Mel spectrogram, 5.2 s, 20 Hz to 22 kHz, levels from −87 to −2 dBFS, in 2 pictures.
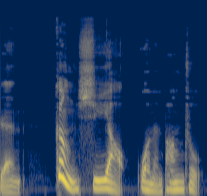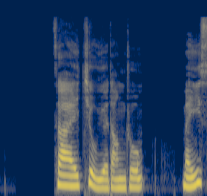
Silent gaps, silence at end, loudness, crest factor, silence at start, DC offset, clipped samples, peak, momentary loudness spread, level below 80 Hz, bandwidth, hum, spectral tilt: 2.77-3.21 s; 0 s; -20 LUFS; 18 dB; 0 s; under 0.1%; under 0.1%; -2 dBFS; 14 LU; -52 dBFS; 16 kHz; none; -7 dB/octave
